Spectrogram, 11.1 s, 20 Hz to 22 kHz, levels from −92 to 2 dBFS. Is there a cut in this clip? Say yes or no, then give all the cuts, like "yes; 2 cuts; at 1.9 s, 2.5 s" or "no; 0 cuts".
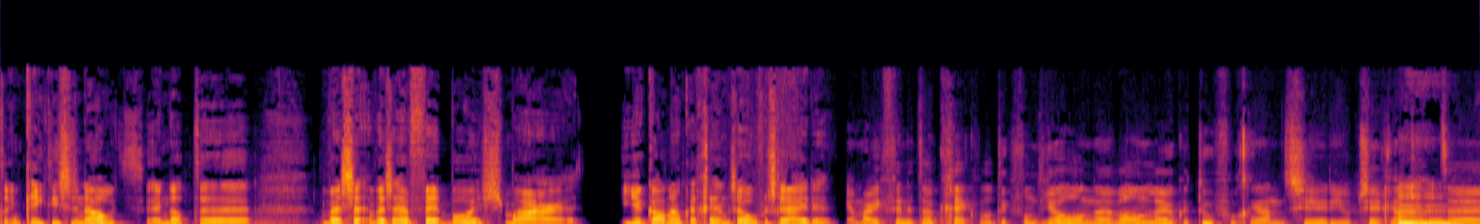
no; 0 cuts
